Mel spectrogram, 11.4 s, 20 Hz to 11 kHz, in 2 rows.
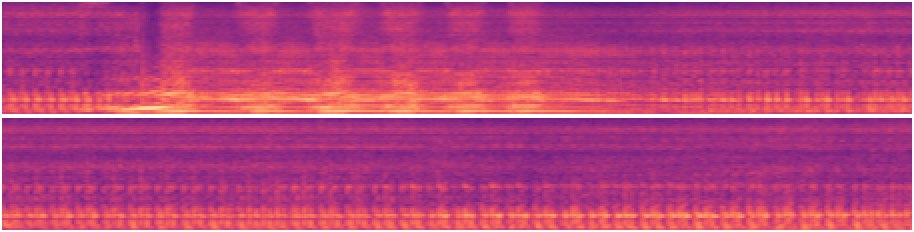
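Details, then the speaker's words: Honda Civic EF with swapped B18C4 and OBX individual throttle bodies, first startup: sharp revs then uneven lumpy idle with ragged beat; runs rough, owner suspects current ECU setup, unconfirmed. "I've got my uh Lambda running rough huh it's running a bit rough we need drive with it oh yeah sounds like it's running off"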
